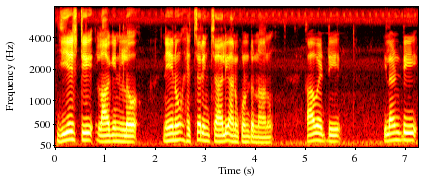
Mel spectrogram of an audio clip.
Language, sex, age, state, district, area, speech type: Telugu, male, 18-30, Andhra Pradesh, Bapatla, urban, spontaneous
